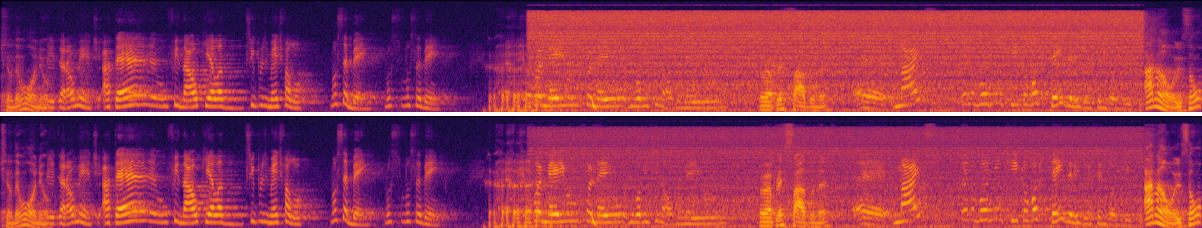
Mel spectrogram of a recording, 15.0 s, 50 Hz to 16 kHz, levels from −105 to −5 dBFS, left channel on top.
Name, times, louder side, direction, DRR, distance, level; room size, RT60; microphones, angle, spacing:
voice 1, 0.0-0.6 6.1-6.8 9.5-10.4 14.3-15.0, right 3 dB, 45° right, 9 dB, 1.3 m, -27 dB
voice 2, 0.5-3.8 4.1-5.5 6.3-9.1 9.5-9.7 10.6-11.6 12.0-14.2, right 1 dB, 20° right, 9 dB, 1.8 m, -31 dB
sound 1, 6.6-14.3, left 8 dB, 50° left, 4.0 m, -33 dB
27.5 x 26.5 x 8.0 m, 0.77 s
head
